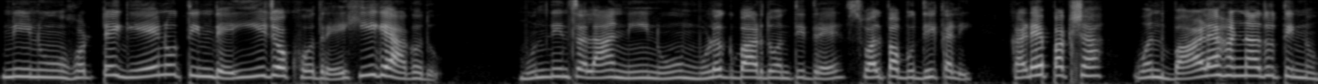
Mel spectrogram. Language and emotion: Kannada, angry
